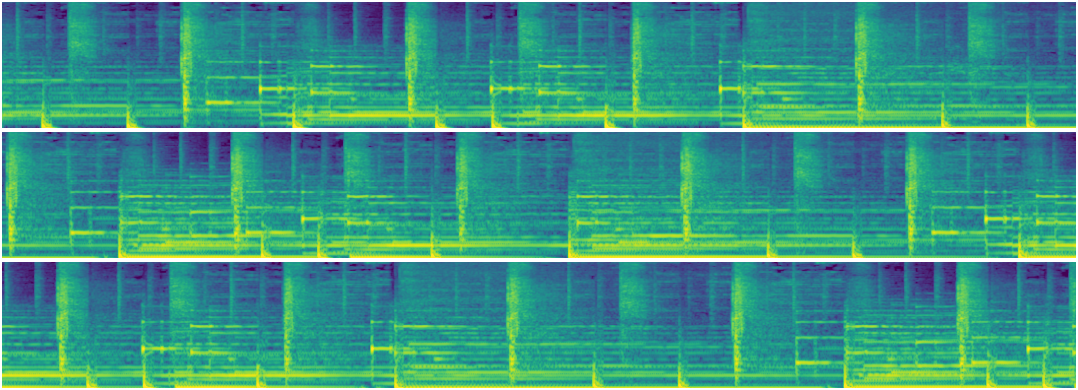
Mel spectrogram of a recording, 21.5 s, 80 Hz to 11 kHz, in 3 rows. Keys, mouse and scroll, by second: 3.8 Up, 4.1 Up, 4.2 Up, 4.5 Up, 4.6 Up, 5.0 Return.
